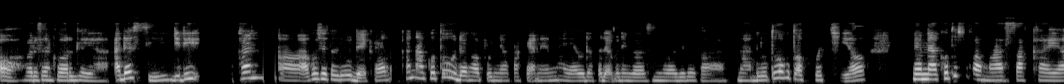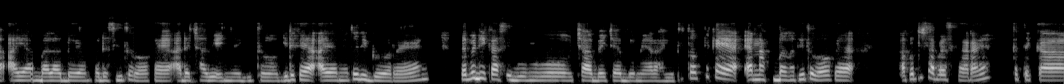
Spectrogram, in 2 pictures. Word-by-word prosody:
Oh, 165 - +4
warisan 195 +1 0
keluarga 185 0 +1
ya? 170 -2 -3
Ada 275 +7 +7
sih, 205 -8 -4
jadi 255 +8 +3 0.4
kan, 290 +2 +6
eee, 190 -11 -3
aku 250 - +1
cerita 245 -4 +2
dulu 215 +1 0
deh, - - +4
kan 200 +9 -3
aku 275 0 0
tuh 320 - -2
udah 200 - +4
gak 185 - -3
punya 175 0 -6
kakek 175 0 -5
nenek 185 +2 -8
ya, - - -3
udah 175 0 -6
pada 170 0 -1
meninggal 170 -1 -3
semua 175 -1 -4
gitu 175 +1 -4
kan. 155 -1 -8 0.2
Nah, 180 - -5
dulu 195 +1 -2 0.2
waktu 275 - -2
aku - - -39
kecil, 175 +6 -2 0.5
nenek 240 -1 +8
aku 275 +10 +1
suka 385 - +3
masak 190 -1 -1
kayak 180 -1 0
ayam 185 0 +1
balado 175 -1 +1
yang 175 -1 -1
pedes 180 -1 -4
gitu 190 +2 -4
lho, 165 -3 -3
kayak 170 0 +1
ada 175 - +1
cabenya 175 -2 -2
gitu 170 +2 -11
lho, 165 - -4
jadi 195 +3 +1
kayak 200 -2 +6
ayamnya 185 0 +1
itu - - +4
digoreng, 175 0 -1 0.4
tapi 225 +5 +3
dikasih 230 -5 +2
bumbu 185 -1 -2
cabe-cabe 175 -2 +1
merah 165 0 -5
gitu, 160 +7 -10
tapi 280 +5 -3
kayak 250 -7 +7
enak 220 -2 +3
banget 200 -1 +1
gitu - - +4
lho. 200 - +3
Kayak 195 -1 +3 0.5
aku - - -1
tuh 315 - 0
sampai 225 -5 +2
sekarang 190 -1 -1
ya, - - -16 0.2
ketika 205 -5 +1
185 Hz, 205 wpm, -23 LUFS, 175-215 Hz, 0.5 s, nenek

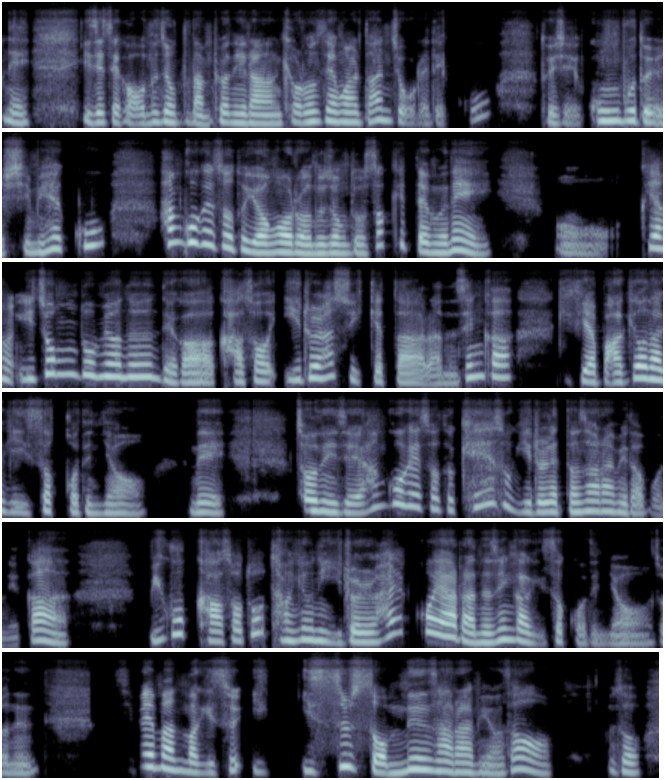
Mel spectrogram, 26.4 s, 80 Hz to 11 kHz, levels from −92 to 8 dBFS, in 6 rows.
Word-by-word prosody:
네 195 -5 -3 0.4
이제 195 -1 0
제가 190 -2 -2
어느 180 +4 -3
정도 200 -2 -1
남편이랑 175 +1 +1
결혼생활도 205 +2 +1
한 240 -1 0
지 220 - -3
오래됐고 270 +8 -14 0.3
또 - - -7
이제 - - -6
공부도 220 -1 +2
열심히 195 +2 -2
했고 320 +7 -1 0.4
한국에서도 360 - +3
영어를 190 -1 +6
어느 175 0 +2
정도 180 0 -1
썼기 340 - -5
때문에 190 - +1 0.4
어 - - -11 0.2
그냥 280 -3 +2
'이 255 - -2
정도면은 315 -3 +2
내가 195 -6 +1
가서 215 +2 -1
일을 245 +3 +1
할 300 - -1
수 245 - -7
있겠다.'라는 105 - -3
생각이 300 - +1 0.4
그냥 205 -3 +3
막연하게 230 +2 +4
있었거든요. 185 -2 -6 0.3
네. 195 -2 -3 0.5
저는 225 -2 +4
이제 190 -1 -2
한국에서도 295 - -2
계속 315 - -4
일을 200 0 +1
했던 200 0 0
사람이다 215 -3 0
보니까 180 +7 0 0.5
'미국 270 +11 -2
가서도 225 - 0
당연히 230 - -1
일을 195 +2 +1
할 350 - -2
거야.'라는 300 - +5
생각이 220 -3 +1
있었거든요. - - -9
저는 - - -9 0.5
집에만 290 -6 +3
막 200 -3 0
있을 185 - -5
있 205 -4 -14 0.2
있을 225 +9 0
수 260 - +3
없는 225 +8 +3
사람이어서. 200 0 0 0.4
그래서 205 -4 -3
220 Hz, 350 characters per minute, -22 LUFS, 190-275 Hz, 0.5 s, 영어를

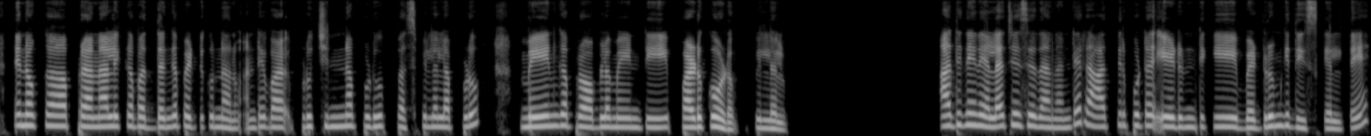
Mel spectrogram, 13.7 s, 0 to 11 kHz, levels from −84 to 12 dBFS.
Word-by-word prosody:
నేనొకా 265 -1 +2 0.2
ప్రణాళికబద్ధంగా 235 -1 +2
పెట్టుకున్నాను. 225 -3 -3
అంటే, 220 +3 -4
వా 220 - +3
ఇప్పుడు 245 +1 -3
చిన్నప్పుడు 240 0 -1 0.2
పసిపిల్లలప్పుడు 230 +2 -3 0.6
మెయిన్‌గా 250 +2 +4
ప్రాబ్లమేంటి, 225 -1 0 0.3
పడుకోవడం 220 -5 +5 0.2
పిల్లలు. 190 -4 -1 1.6
అది 260 +2 +2
నేనెలా 245 -4 +4
చేసేదాన్నంటే 235 -2 -1
రాత్రి 240 +2 -2
పూట 265 0 -3 0.2
7కి 230 0 -1 0.2
బెడ్రూమ్‌కి 245 +6 +1
తీసుకెళ్తే, 195 0 -4
235 Hz, 85 wpm, -23 LUFS, 220-245 Hz, 1.6 s, పడుకోవడం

